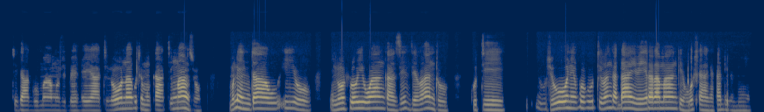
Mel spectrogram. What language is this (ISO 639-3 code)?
ndc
